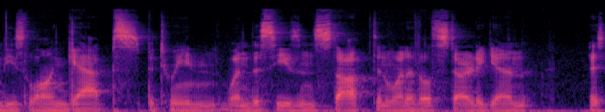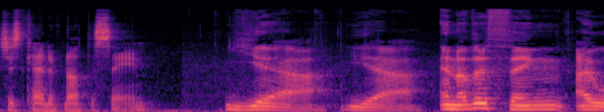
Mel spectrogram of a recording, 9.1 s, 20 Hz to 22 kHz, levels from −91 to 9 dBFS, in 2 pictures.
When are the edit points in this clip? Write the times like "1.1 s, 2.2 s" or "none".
none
